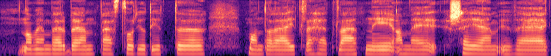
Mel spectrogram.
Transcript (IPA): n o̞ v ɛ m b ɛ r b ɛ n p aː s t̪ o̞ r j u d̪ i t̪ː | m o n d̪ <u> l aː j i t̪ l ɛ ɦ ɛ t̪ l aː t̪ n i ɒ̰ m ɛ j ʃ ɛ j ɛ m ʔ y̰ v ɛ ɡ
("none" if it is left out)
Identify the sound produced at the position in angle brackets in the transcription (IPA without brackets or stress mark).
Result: ɒ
